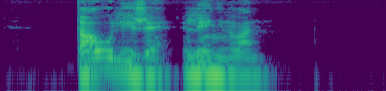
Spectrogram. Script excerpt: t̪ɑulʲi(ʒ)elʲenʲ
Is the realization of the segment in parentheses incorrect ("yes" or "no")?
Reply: no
